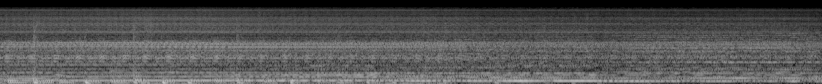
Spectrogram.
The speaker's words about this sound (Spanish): Pero cuando algo no nos gustaba, enseguida conectábamos la batidora.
